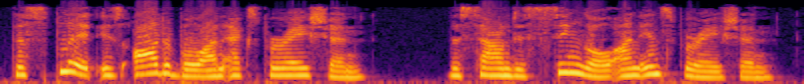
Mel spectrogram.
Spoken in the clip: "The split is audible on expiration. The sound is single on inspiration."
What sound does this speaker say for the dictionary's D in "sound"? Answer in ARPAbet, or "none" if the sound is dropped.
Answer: D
